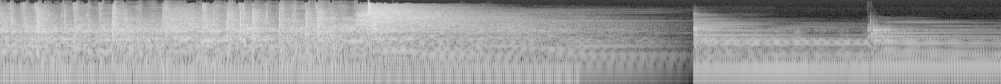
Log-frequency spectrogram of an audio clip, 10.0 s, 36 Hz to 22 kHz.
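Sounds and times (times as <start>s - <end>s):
rock music with drums: 0.0s - 6.4s.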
